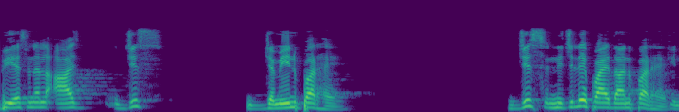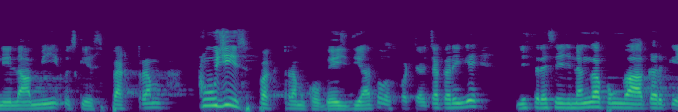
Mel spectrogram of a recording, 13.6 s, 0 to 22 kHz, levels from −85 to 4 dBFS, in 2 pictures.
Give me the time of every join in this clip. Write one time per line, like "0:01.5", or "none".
0:06.7
0:11.7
